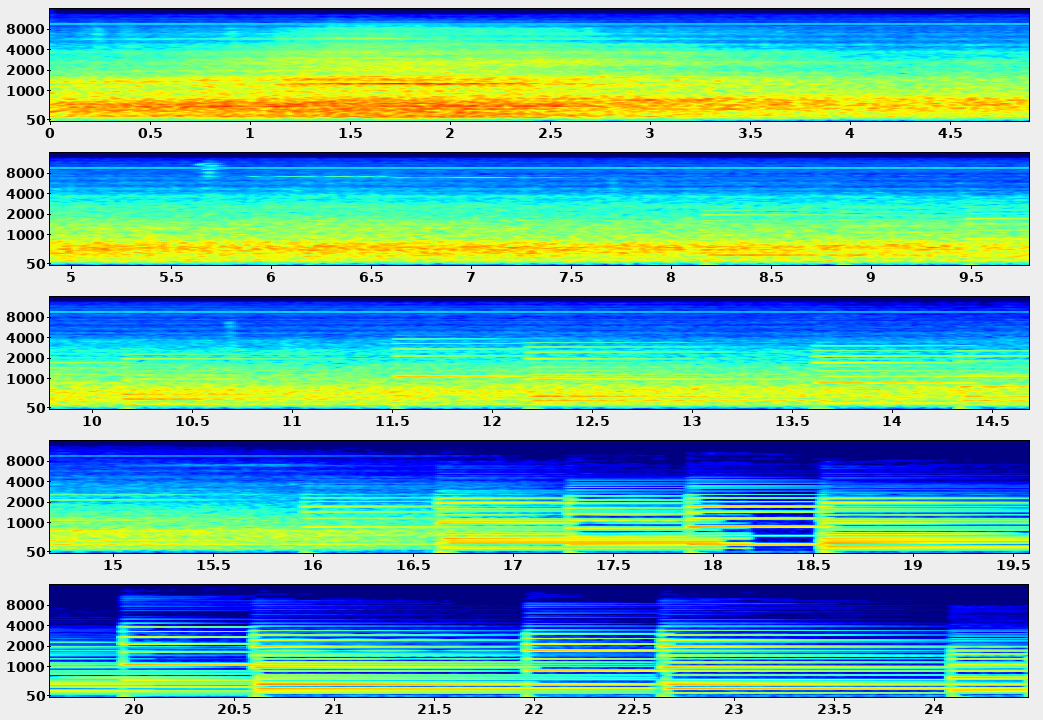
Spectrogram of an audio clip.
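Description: A road vehicle passes close by: a rush of traffic noise that swells and then fades over the first several seconds. Piano music begins under it with soft single notes about a third of the way in, then moves to louder struck chords, each dying away, for the last third.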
